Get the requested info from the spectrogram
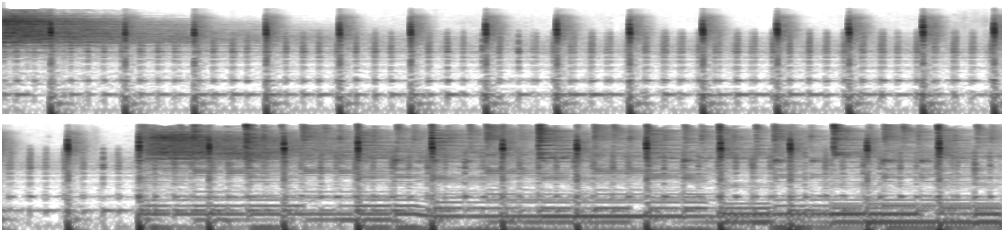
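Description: Indie rock song, instrumental section without vocals: a drum kit keeps a steady beat of about two hits a second over held guitar and bass tones. About eight and a half seconds in, the full band comes in louder and denser.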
